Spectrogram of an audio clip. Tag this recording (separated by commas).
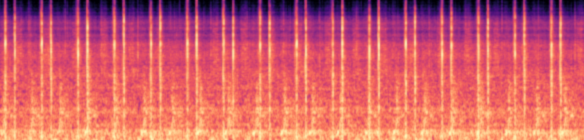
Tools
